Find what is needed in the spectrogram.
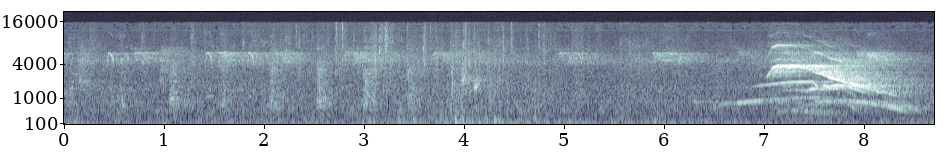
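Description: Faint, uneven hoofbeats of a horse loping on soft arena dirt. About seven seconds in, a horse whinnies loudly in a falling call.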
